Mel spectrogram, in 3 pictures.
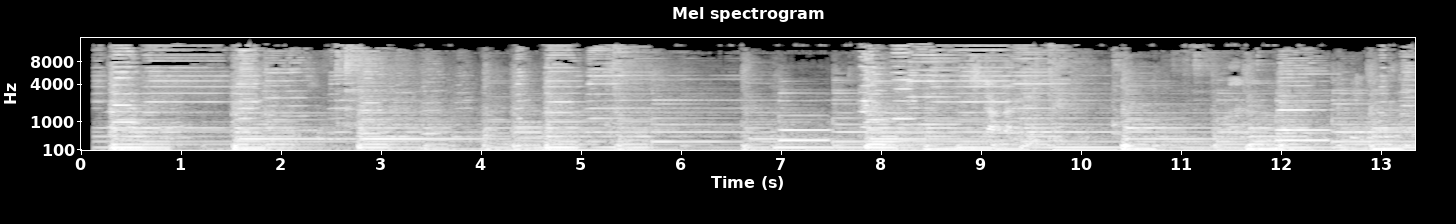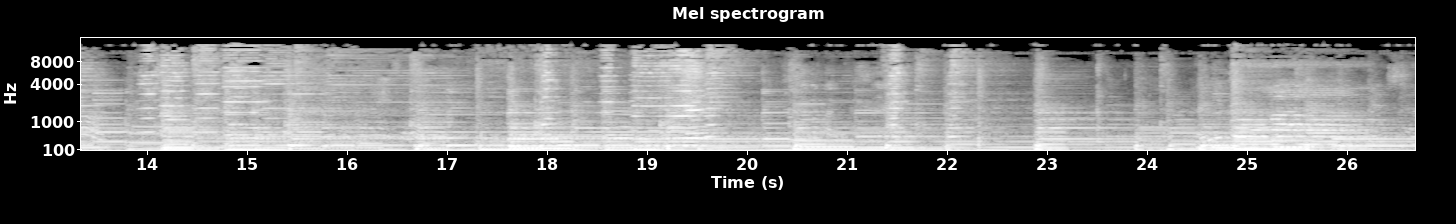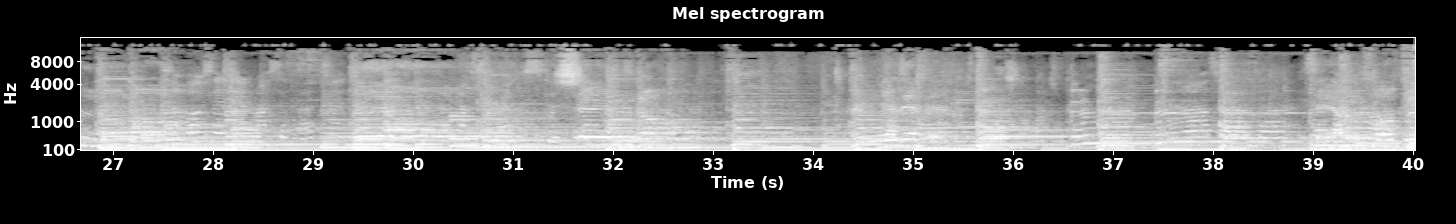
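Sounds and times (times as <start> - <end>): guitar: 0.0 - 40.0
harmonica melody: 0.1 - 23.7
deep bass notes: 0.4 - 40.0.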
